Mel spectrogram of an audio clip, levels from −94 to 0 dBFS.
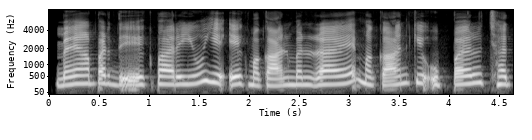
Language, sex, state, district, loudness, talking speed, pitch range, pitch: Hindi, female, Chhattisgarh, Korba, -15 LUFS, 230 wpm, 230-260 Hz, 245 Hz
